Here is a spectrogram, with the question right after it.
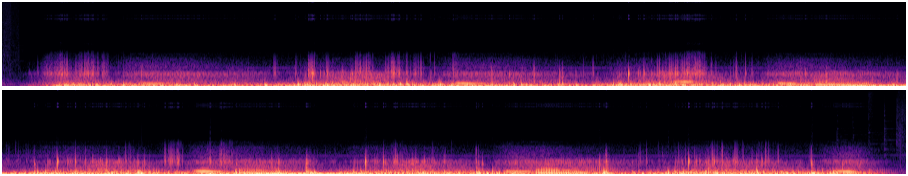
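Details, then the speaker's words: Real recording from a patient with cystic fibrosis, auscultated over the left lateral chest: low rumbling rhonchi with scattered popping crackles through repeated breath cycles. "en otro ejemplo un paciente con fibrosis quística presenta roncus y crujidos se oculta el lateral izquierdo"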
